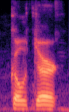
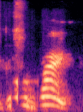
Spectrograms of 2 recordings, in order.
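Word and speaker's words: Goedert: Your name's Go Dirt. Go with Go Dirt. Because it rhymes with Joe Dirt.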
